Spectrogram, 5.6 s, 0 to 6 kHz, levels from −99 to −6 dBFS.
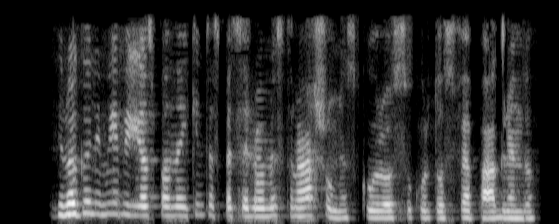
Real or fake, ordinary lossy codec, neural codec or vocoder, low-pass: fake; AAC, 32 kbps; vocoder, 44.1 kHz, 128 mel bands, Pupu-Vocoder; 5.4 kHz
